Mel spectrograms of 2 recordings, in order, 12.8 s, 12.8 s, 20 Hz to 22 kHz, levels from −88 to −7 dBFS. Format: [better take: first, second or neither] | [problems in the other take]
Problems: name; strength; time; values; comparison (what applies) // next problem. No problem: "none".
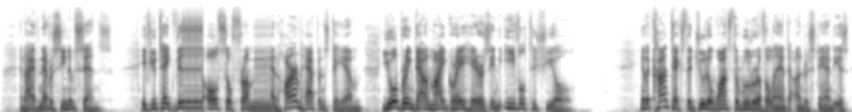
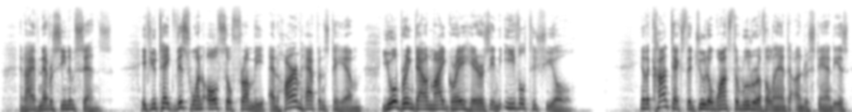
second | audio freezing; at 3 s and at 4 s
